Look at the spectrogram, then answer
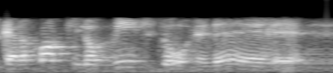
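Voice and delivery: normal talking voice

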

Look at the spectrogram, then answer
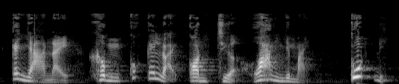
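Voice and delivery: loud, high-pitched angry tirade. A narrator's reading. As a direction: curse and drive the child out in fury. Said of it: "Ông Tự tức giận". (giận dữ quát đuổi)

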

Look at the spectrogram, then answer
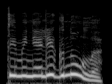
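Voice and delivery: high, loud accusing outburst; indignant exclamation. A narrator's reading. Kicked girl accusing Penny, indignant exclamation. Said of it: "воскликнула я".

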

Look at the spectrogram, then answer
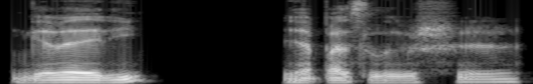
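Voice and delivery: low, soft and slow; gently, like a kind old fish; tender. A narrator's reading. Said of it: "ласково ответила рыба".

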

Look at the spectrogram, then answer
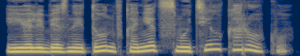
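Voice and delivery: ordinary delivery, nothing marked

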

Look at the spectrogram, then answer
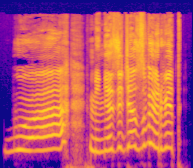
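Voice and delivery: high retching outcry; disgusted cry. A narrator's reading. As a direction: gag out your disgust. Slobbered on, about to vomit.

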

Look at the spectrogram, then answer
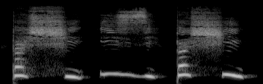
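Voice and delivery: very high, squeaky wailing voice; a tiny fly wailing and urging. Acted. The fly running on Izi's head, wailing very high. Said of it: "причитала Жужа".

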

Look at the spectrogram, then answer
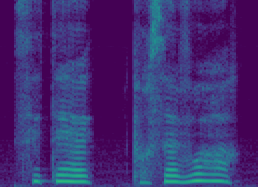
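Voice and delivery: high, timid question at ordinary volume; timid trembling. A narrator's reading. Frightened seller addresses old shopkeeper, timid and high. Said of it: "dis-je en tremblant".

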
